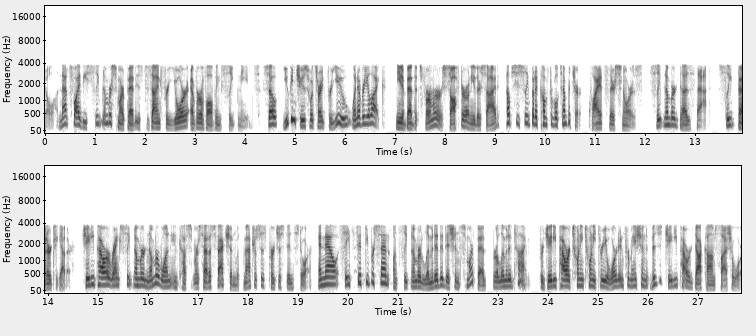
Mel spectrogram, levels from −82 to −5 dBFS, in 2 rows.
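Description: Nothing goes wrong anywhere in this speech, which sits comfortably in an ordinary phone-line band of roughly 150 Hz to 3.7 kHz with nothing above 3.8 kHz, just as G.711 A-law telephone coding at 64 kbps would carry it.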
